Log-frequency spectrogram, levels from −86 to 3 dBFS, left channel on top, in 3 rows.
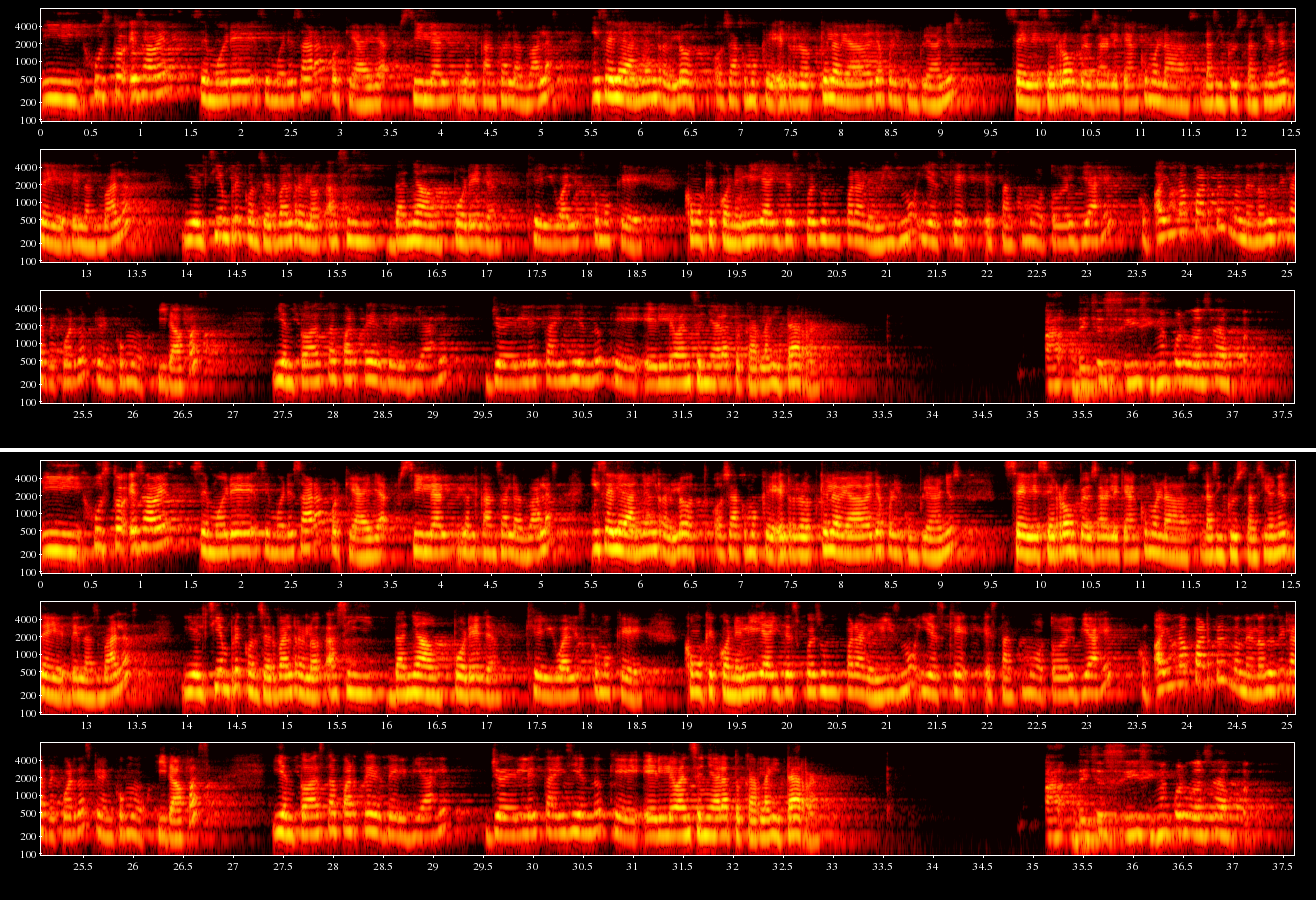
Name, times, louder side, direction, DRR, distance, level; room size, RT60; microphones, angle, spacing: voice 1, 0.0-1.3 1.6-9.2 9.7-13.4 14.0-23.3 23.5-26.7 27.4-29.2 29.5-32.9, right 2 dB, 70° right, 5 dB, 1.9 m, -28 dB
voice 2, 35.1-37.1, equal, ahead, 1 dB, 4.0 m, -31 dB
27.5 x 27.0 x 5.9 m, 1.4 s
head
